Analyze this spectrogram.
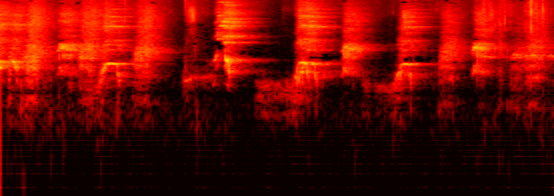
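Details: Plain Chachalacas heard from a road on a farm in Red Bank, Stann Creek, Belize, then found perched in a tree; rough, honking notes pulse in irregular loud bursts with brief quieter gaps between them.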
